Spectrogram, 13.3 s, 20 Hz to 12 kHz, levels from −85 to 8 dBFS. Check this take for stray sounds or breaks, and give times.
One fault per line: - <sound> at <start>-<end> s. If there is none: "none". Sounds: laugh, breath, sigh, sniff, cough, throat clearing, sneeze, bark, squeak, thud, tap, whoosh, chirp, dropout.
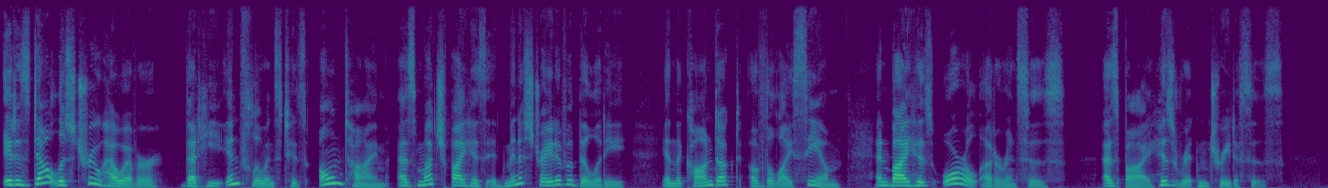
none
